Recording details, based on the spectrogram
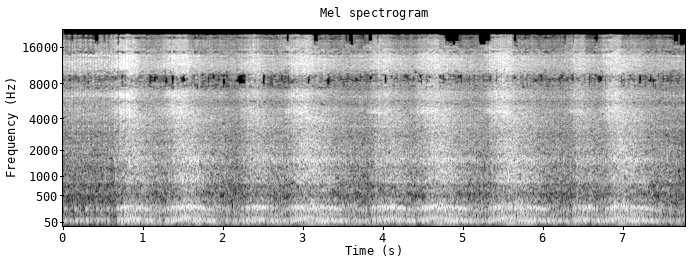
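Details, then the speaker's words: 2000 Buell Cyclone M2 V-twin running evenly after lifter install, new battery and carburetor work, with light throttle blips; initial lifter tick gone once lifters pumped up, little exhaust smoke, idles nicely and quieter than before: normal running and revving. "All right, well, she starts and runs. I think I'll have to call it a video here. It's probably gonna be a short video, but it started, it runs, it sounds good."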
